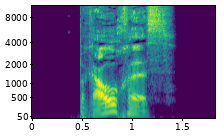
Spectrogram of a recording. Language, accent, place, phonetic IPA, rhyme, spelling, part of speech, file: German, Germany, Berlin, [ˈbʁaʊ̯xəs], -aʊ̯xəs, Brauches, noun, De-Brauches.ogg
- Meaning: genitive singular of Brauch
